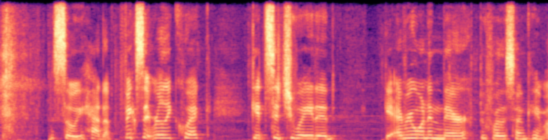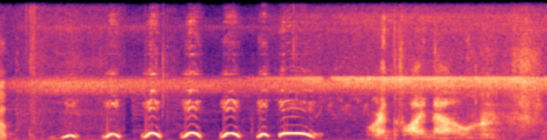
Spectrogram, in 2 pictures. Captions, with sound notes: So we had to fix it really quick, get situated, get everyone in there before the sun came up. [OWL HOOTING]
